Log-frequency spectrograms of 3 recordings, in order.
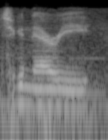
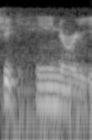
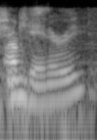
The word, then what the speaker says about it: chicanery: airy by the way how do you actually pronounce your name because i say chicken airy and uh it's it's chickenery it's like sh the real word it finally pronounces a name right oh it's chicanery okay um your assessment of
